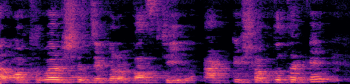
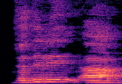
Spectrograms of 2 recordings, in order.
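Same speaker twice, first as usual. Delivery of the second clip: ordinary talk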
